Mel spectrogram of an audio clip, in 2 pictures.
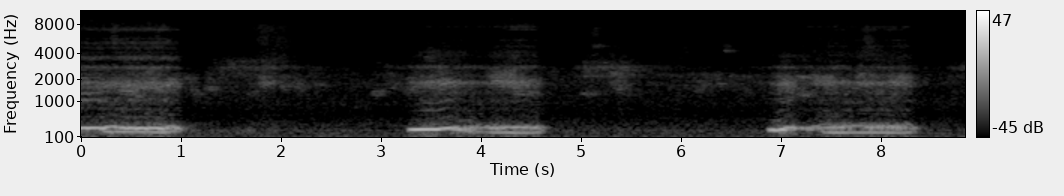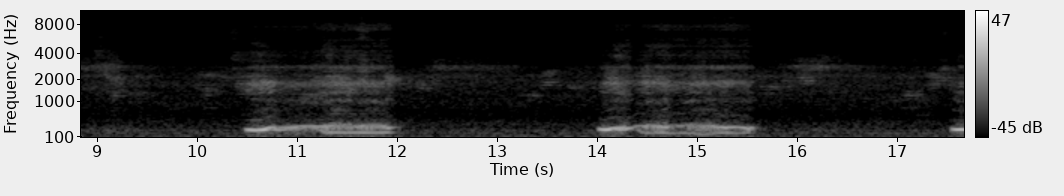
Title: lots of chocolates makes me snore in sleep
